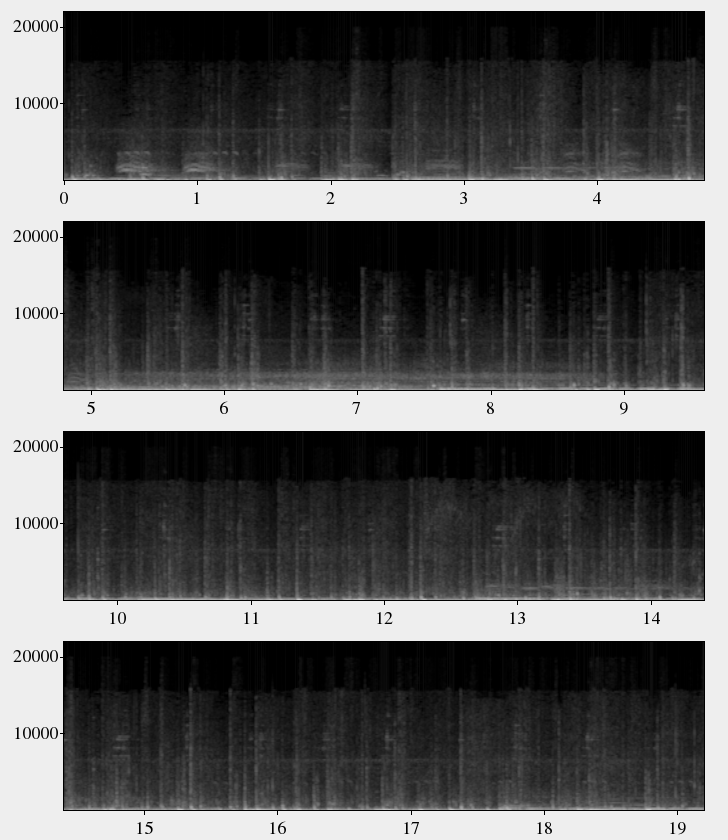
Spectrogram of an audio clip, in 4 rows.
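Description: Horses' hooves clip-clop steadily and rapidly in Red Dead Redemption 2, several animals galloping together through a canyon under a low musical score, continuous throughout with no talking.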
